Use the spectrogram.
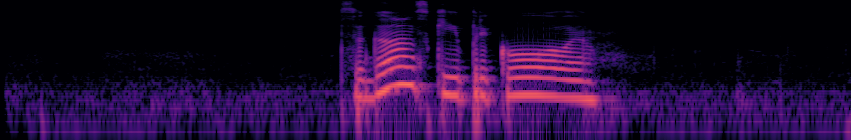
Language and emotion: Russian, neutral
